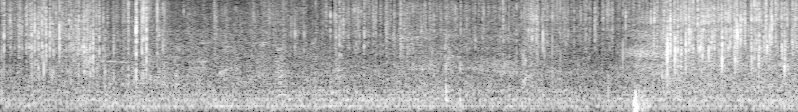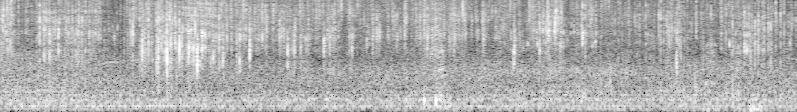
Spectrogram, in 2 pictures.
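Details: Steady gushing and splashing water fills the whole stretch, with crinkly, crackling texture and a faint voice, but no animal call can be made out.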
